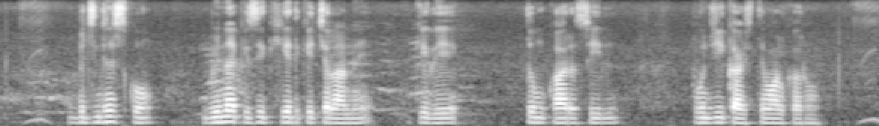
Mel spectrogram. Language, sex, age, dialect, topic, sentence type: Hindi, male, 36-40, Awadhi Bundeli, banking, statement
